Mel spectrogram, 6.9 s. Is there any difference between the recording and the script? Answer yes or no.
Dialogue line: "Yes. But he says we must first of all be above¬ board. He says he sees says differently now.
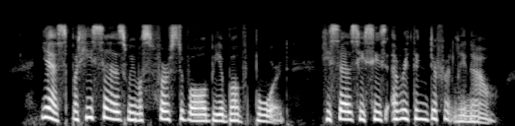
yes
